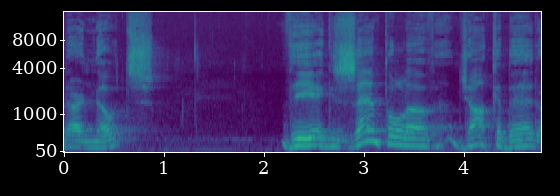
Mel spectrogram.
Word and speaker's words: Jochebed: The Hebrew pronunciation is Jochebed.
